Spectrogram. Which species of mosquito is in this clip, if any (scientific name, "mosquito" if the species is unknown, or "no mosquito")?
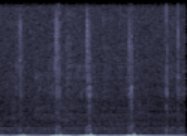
Mansonia africanus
